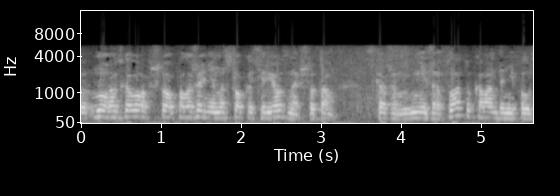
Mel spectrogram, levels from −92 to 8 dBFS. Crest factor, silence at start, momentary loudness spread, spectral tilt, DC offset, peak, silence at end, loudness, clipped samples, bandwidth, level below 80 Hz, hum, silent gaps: 12 dB; 0 s; 4 LU; -9 dB/octave; 0.5%; 0 dBFS; 0 s; -13 LUFS; under 0.1%; 5.8 kHz; -46 dBFS; none; none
